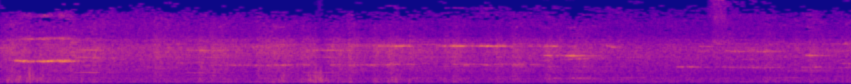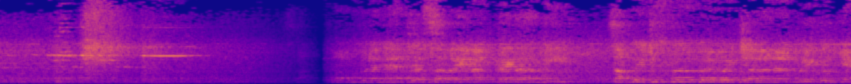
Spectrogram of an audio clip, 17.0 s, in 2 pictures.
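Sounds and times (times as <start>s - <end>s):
train wheels rumbling on rail: 0.0s - 10.8s
high-pitched wheel squeals: 0.1s - 1.2s, 1.8s - 10.6s.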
